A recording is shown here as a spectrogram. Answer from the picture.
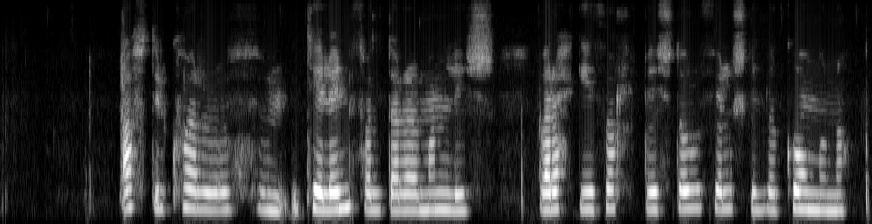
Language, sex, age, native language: Icelandic, other, 11, Icelandic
